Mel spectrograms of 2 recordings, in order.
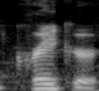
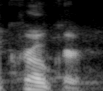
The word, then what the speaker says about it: Kroeker: pronounce your last name well in Winnipeg they pronounced the cracker because 300 years ago there was an umlaut but on the west coast they say croaker this is that so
